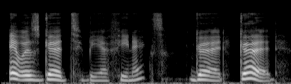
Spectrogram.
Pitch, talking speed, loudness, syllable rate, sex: 205 Hz, 185 wpm, -18 LUFS, 4.3 syllables/s, female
